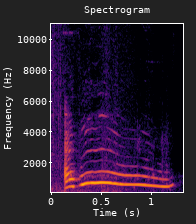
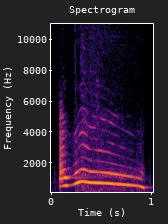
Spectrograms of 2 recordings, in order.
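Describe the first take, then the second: First: High howling awoo; wolf howl. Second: High howling awoo again; wolf howl. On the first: Streamer howling at viewer. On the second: Second howl, same manner. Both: Acted.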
